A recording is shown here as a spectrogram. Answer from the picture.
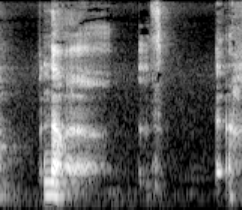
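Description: A person's voice saying a single short word, "no", then a faint brief click about a second later.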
